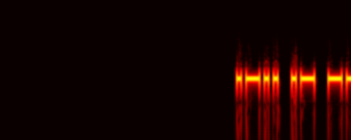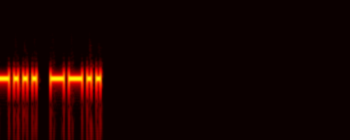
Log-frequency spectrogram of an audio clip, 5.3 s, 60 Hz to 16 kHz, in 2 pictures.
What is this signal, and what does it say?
Morse code, heard as a keyed tone, about 36 wpm, 700 Hz. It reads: LA7Z
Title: DXCC-100 Call Signs - 4 Characters - Repeated 3x - 35wpm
